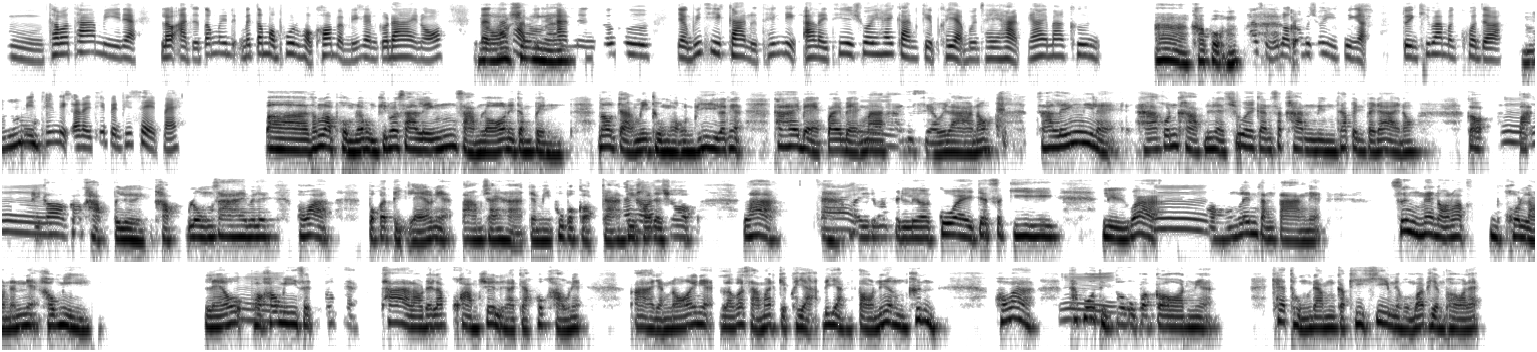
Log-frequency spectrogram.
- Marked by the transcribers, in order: other background noise; tapping; sneeze
- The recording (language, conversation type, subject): Thai, unstructured, ถ้าได้ชวนกันไปช่วยทำความสะอาดชายหาด คุณจะเริ่มต้นอย่างไร?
